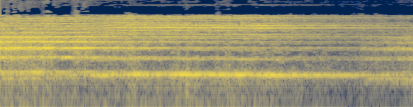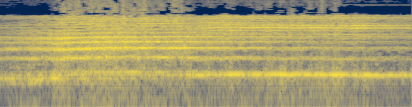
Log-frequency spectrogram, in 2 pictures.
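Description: A horror sound effect: a long, held, horn-like tone rich in overtones. It fades about halfway through, then swells back with a slight upward bend in pitch.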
